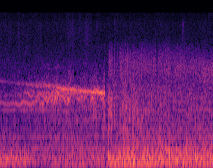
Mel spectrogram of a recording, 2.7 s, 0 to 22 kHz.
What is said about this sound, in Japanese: 11月3日私は再び前線に立っている。砲弾と雨の中、泥にまみれ、人が次々と倒れ、モビルスーツは森を倒し川を揺らす。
